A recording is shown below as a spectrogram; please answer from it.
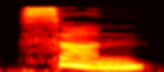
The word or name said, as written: son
